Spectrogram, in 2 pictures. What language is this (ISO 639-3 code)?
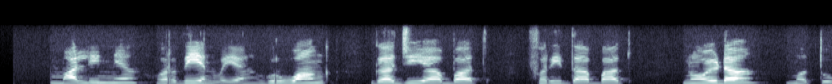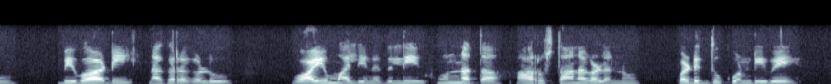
kan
